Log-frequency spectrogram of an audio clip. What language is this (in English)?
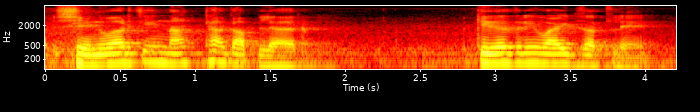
Konkani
